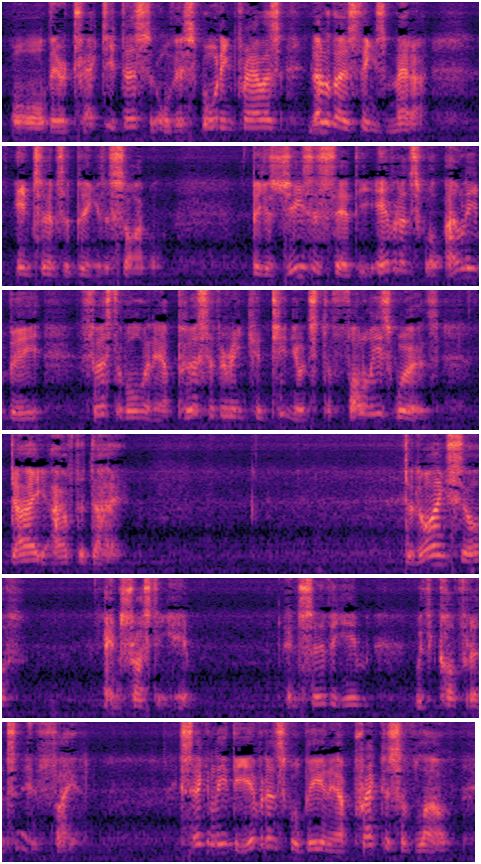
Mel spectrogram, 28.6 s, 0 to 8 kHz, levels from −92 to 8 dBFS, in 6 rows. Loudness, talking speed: -16 LUFS, 130 wpm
